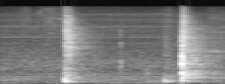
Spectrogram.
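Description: Three sharp knocks from a Mazda Miata gas pedal assembly being handled. One comes a little over half a second in, then two close together near the end, the last the loudest.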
